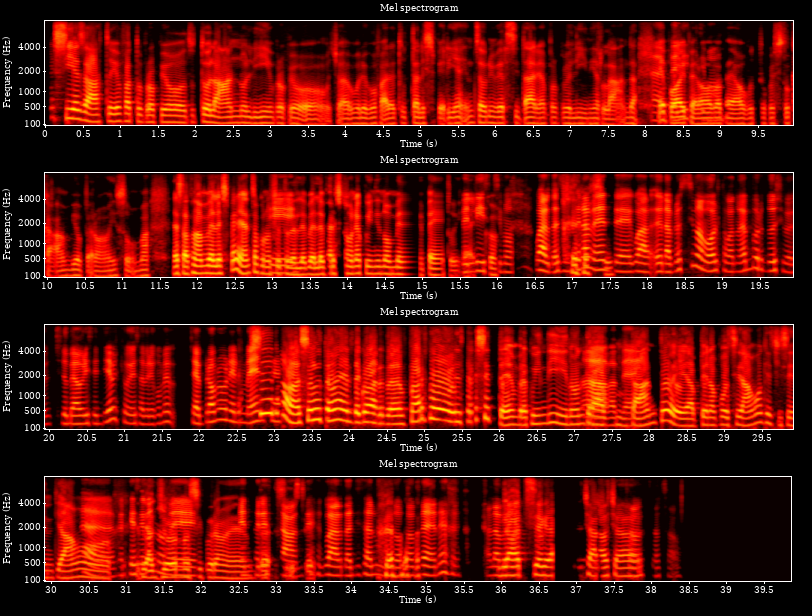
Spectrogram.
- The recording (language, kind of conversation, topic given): Italian, unstructured, Ti è mai capitato di incontrare persone indimenticabili durante un viaggio?
- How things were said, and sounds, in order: distorted speech; chuckle; tapping; "cioè" said as "ceh"; other background noise; chuckle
